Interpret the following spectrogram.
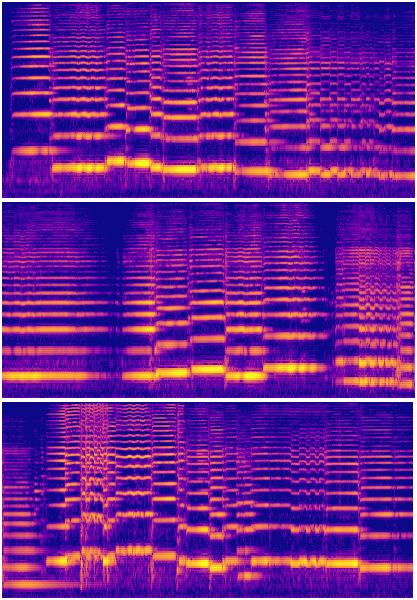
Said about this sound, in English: people got the six-string pardessus with this extra G string up on top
